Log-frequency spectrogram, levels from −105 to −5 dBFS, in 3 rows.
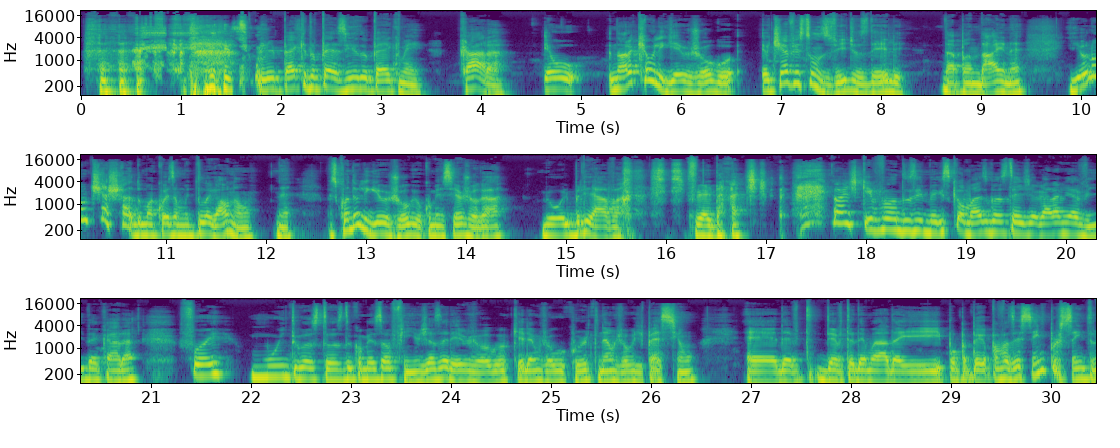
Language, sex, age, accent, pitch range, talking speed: Portuguese, male, 20-39, Brazilian, 125-160 Hz, 200 wpm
